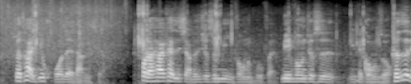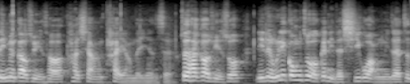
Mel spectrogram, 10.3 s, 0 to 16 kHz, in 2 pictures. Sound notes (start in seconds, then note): 6.3 wind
